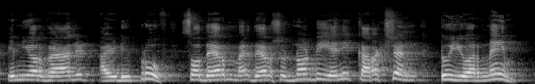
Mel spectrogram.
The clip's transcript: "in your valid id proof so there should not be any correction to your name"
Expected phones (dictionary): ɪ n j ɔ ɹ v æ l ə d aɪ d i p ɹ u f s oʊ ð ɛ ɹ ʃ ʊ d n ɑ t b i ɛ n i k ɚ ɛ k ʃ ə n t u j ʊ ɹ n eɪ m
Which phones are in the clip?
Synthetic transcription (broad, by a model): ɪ n j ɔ ɹ v æ l ə d aɪ d i p ɹ u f s oʊ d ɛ ɹ ʃ ʊ d n ɑ t b i ɛ n i k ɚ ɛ k ʃ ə n t u j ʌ ɹ n eɪ m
